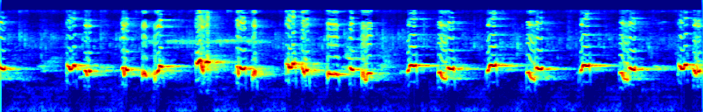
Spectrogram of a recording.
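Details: Sooty-headed bulbul lure song meant to make other bulbuls answer in turn: after a quiet half second, an even stream of liquid, slurred chirps, each dipping and rising, follows at a brisk pace.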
